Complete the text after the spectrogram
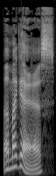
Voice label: saying uh my guess funny manner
